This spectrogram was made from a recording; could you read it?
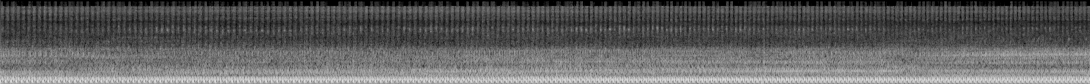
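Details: Briggs & Stratton 16hp single-cylinder with cooling shroud off, just started: thumps along fast and even with no miss yet, but then it dies; no power, compression feels good, cause unknown: engine stalling.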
